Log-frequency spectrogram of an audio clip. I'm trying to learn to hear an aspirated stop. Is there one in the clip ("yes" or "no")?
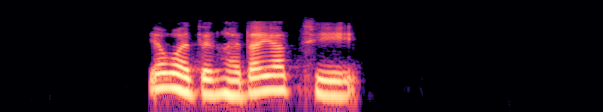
yes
